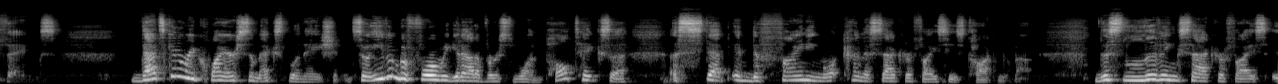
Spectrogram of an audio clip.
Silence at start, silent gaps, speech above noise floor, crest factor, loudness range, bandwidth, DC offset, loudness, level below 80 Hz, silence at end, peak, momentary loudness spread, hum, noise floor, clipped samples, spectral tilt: 0 s; none; 30 dB; 20 dB; 7 LU; 14 kHz; under 0.1%; -19 LUFS; -66 dBFS; 0 s; 0 dBFS; 16 LU; none; -50 dBFS; under 0.1%; -3 dB/octave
